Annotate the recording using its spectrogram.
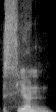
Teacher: El diptongo es sion, ¿no? Donde tengo la I y la O, débil y fuerte, y la tónica, pues es justo la O, o sea, ahí se encuentra la sílaba tónica en sion.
